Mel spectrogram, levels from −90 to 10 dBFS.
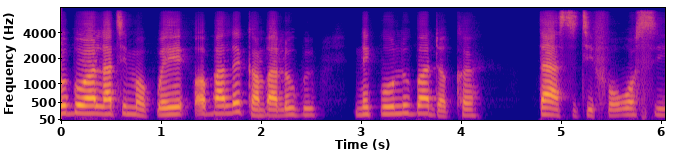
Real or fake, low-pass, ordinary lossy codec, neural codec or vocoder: fake; 7.2 kHz; none; codec, 16 kHz, 0.3 kbps, FocalCodec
